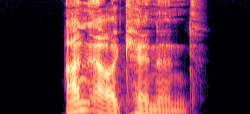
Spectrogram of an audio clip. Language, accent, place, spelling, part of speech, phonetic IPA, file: German, Germany, Berlin, anerkennend, verb, [ˈanʔɛɐ̯ˌkɛnənt], De-anerkennend.ogg
- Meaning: present participle of anerkennen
